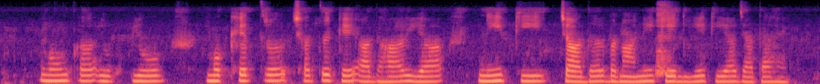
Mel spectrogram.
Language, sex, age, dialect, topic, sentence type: Hindi, female, 51-55, Marwari Dhudhari, agriculture, statement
